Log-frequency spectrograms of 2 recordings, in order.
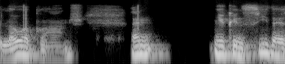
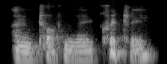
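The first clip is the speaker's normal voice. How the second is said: ordinary delivery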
